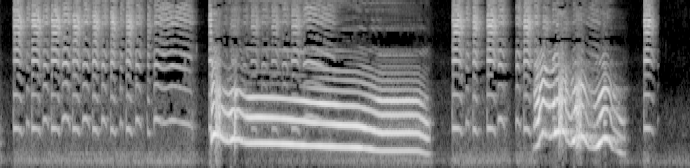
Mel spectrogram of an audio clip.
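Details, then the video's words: A wolfdog pup named Covington, between five weeks and four months of age, moves from rapid repeated yelps into a sustained falling howl of nearly three seconds, then ends with a wobbling, yodel-like warble. "Head Tilt, Howling, Talking, Sniffing and Playing."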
